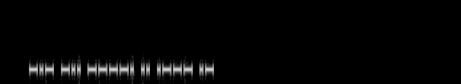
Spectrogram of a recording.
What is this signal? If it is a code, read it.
Morse code, heard as a keyed tone, about 42 wpm, 700 Hz. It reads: KD9IJA
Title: USA Call Signs - 6 Characters - Repeated 3x - 45wpm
